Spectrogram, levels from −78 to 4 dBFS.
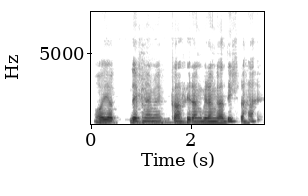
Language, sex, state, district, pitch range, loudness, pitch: Hindi, male, Jharkhand, Jamtara, 110-120 Hz, -18 LUFS, 115 Hz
